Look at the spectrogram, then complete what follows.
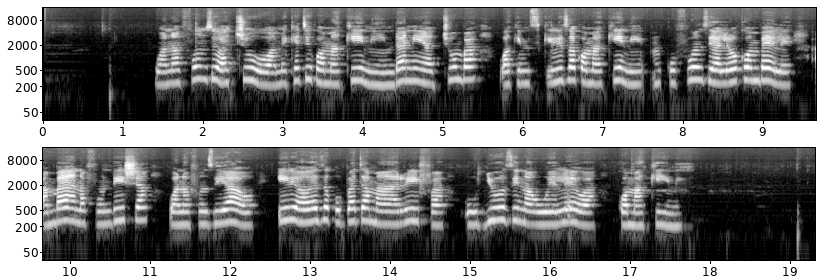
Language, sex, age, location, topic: Swahili, female, 25-35, Dar es Salaam, education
